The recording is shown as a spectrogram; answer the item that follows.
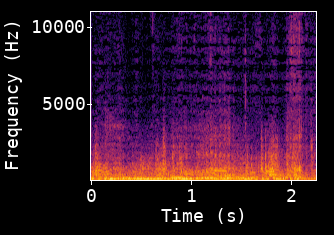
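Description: Lifted Jeep Grand Cherokee's engine running steadily under load as its oversized tyres climb onto a wrecked car, with a short crunch of the car's body near the end.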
